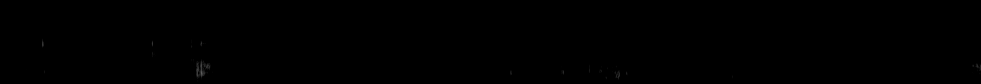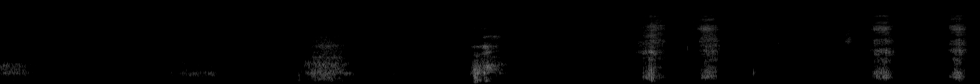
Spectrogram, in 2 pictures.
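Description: Quiet sniffs, then a run of about six loud, sharp sneezes close together, deliberately induced, with nose blowing at the end.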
